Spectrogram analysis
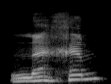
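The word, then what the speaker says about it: לחם: And the last word, lechem, is bread. Lechem. Lechem. Right? The accent is the next to last syllable, the only syllable, so it's actually the accent is on the le.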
